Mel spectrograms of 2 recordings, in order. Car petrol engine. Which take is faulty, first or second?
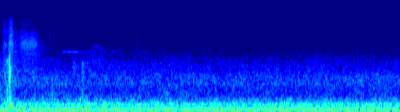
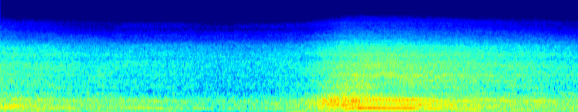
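first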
